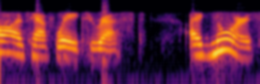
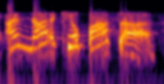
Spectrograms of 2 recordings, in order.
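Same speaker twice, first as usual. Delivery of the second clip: put-on high drunken protest; drunk whine; 12 semitones higher than usual. A narrator's reading. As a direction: whine it tipsy.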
